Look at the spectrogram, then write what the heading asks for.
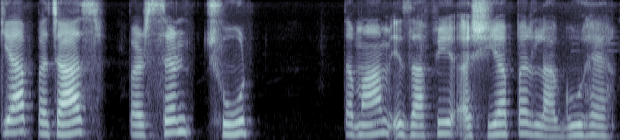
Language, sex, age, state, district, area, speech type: Urdu, female, 18-30, Uttar Pradesh, Lucknow, urban, read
